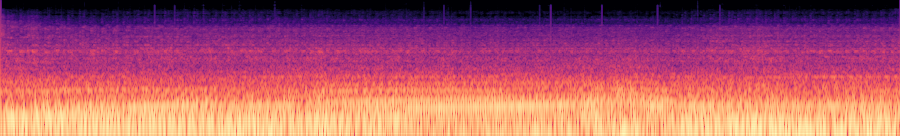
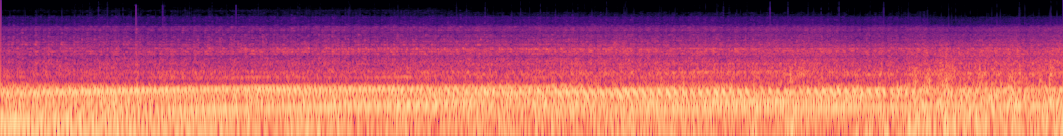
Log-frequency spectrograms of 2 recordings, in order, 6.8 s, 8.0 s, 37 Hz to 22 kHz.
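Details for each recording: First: 1959 AMC Rambler with 3-speed automatic, sat 40 years, after Seafoam Trans Tune treatment of gunked transmission: engine pitch climbs under light throttle then drops cleanly on a timely first-to-second upshift with no flare or slip; shifting fixed. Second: 1959 AMC Rambler 3-speed automatic, sat 40 years, transmission had been empty, warmed to operating temperature, driven before adding Seafoam Trans Tune: revs climb steadily for ten seconds, holding first far too long; very slow upshift into second.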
